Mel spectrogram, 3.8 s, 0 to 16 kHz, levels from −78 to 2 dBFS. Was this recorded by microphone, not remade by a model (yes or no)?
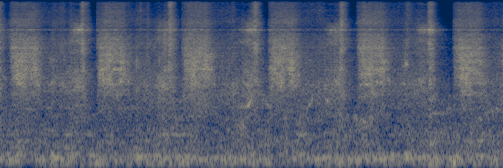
no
